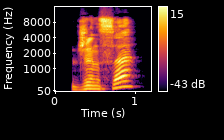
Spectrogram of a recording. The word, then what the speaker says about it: джинса: «Джинса?» С ударением на последний слог.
